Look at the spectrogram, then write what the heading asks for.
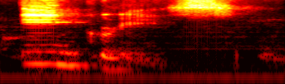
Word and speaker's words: increase: second, and when it's a verb, When no, it's a when it's a noun, it's on the first syllable.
